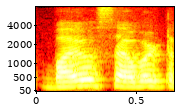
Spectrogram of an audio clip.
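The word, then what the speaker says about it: Biot–Savart: बायो सेवर्ट दो अलग अलग व्यक्ति हैं, दो अलग अलग साइंटिस्ट हैं, इसमें टी साइलेंट है, बायो सेवर्ट लॉ।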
